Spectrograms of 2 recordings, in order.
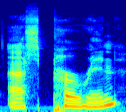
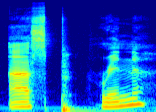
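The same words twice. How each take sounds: First: The middle vowel is fully pronounced in the word. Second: The middle vowel is dropped from the word. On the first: "instead of" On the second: "the sounds in brackets aren't um, are de-stressed or omitted"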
